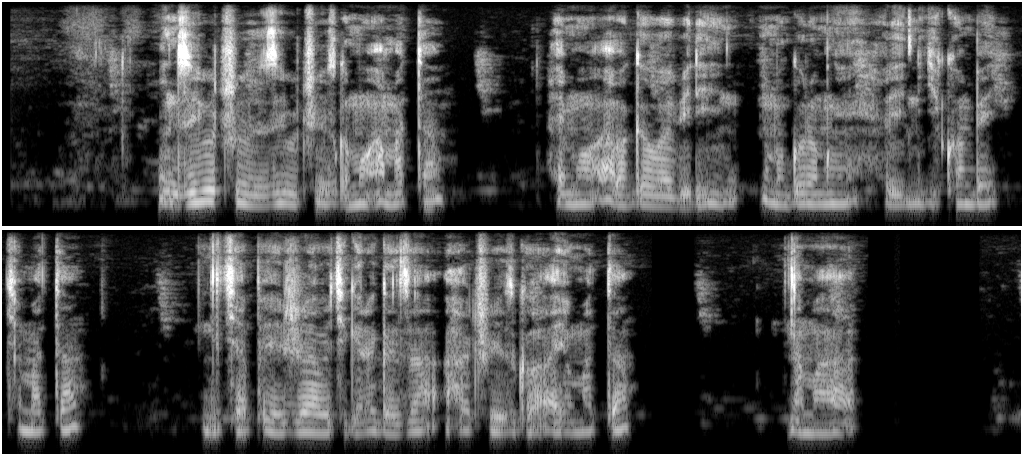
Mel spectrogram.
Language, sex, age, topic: Kinyarwanda, male, 25-35, finance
